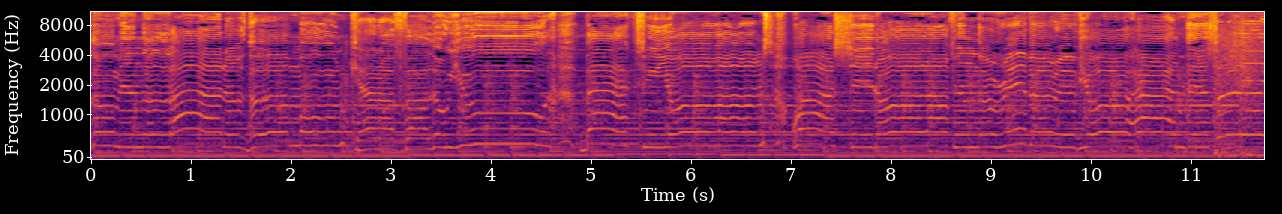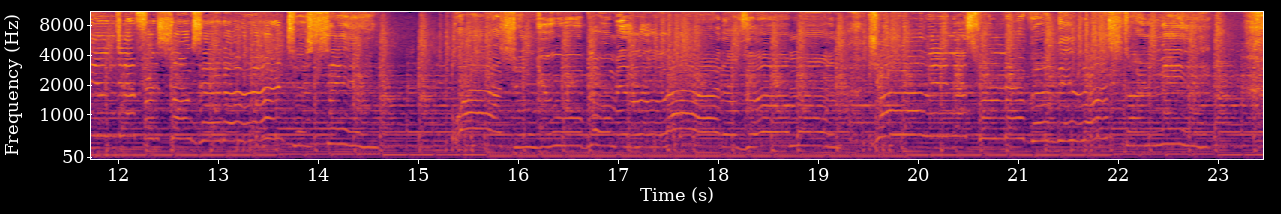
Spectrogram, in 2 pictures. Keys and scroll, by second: 6.3 ctrl+g.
